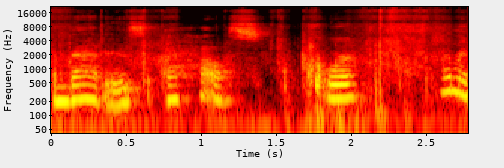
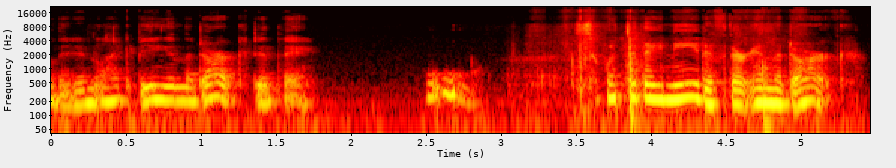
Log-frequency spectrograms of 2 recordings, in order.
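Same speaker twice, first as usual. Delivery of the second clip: plain reading voice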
